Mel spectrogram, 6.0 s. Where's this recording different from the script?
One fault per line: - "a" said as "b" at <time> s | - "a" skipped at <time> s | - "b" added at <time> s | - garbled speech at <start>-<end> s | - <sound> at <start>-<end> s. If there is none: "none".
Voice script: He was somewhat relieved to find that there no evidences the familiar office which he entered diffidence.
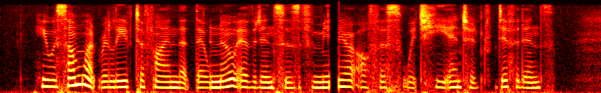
- dropout at 3.3-3.4 s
